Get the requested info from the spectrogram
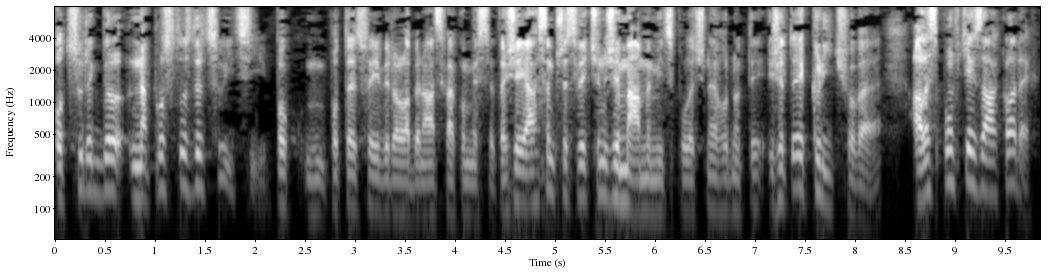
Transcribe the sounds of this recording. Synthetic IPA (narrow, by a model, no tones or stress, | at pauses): ʔot̪sudɛɡ̚bɪlnapɾo̞st̪o̞zd̪r̩t͡sujiːt͡sḭːpopo̞t̪ɛːt͡so̞jɪvɪdalabɪnaːt̪skaːko̞mɪsɛt̪aɡʒɛjaːsɛmpr̥ɛsvʲjɛt͡ʃɛnʒɛmaːmɛmiːt̪spo̞lɛt͡ʃnɛːɦo̞dno̞t̪ɪʒɛt̪o̞jɛkliːt͡ʃo̞vɛ̰ːʔalɛspo̞ɲfcɛɣzaːkladɛx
